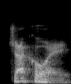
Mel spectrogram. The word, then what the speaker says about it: Jakoi: the show description my guest today is Liz jacoy did I pronounce that properly yes you did great job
